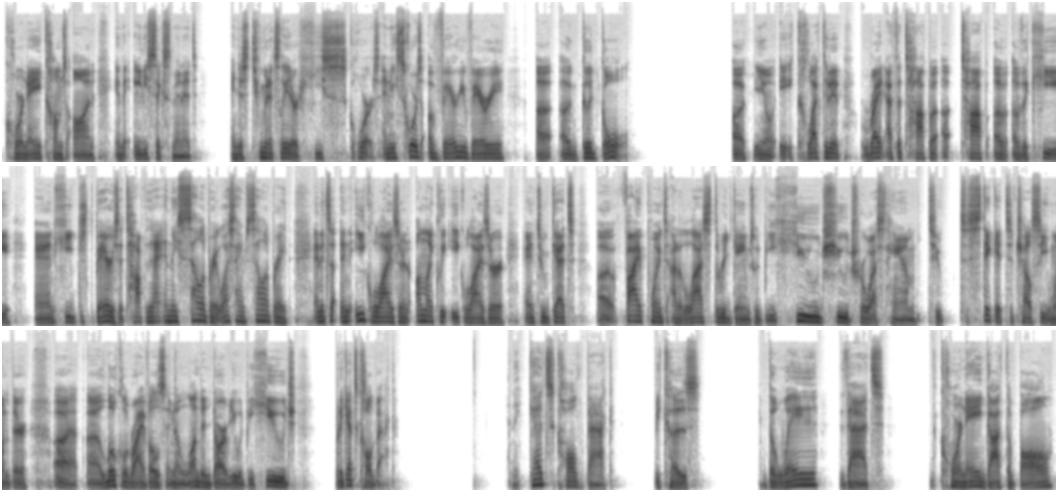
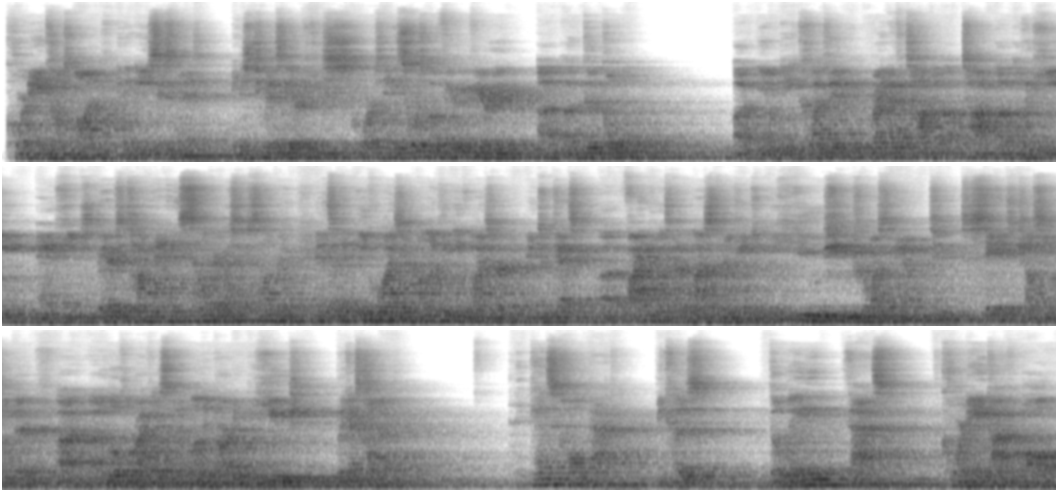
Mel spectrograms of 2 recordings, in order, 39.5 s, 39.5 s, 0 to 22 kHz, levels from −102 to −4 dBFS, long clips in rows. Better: first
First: none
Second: off-mic speech; far // room echo; strong; dies away in 3 s

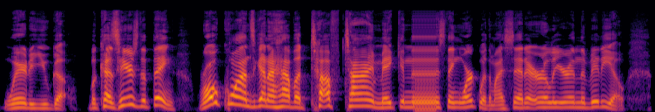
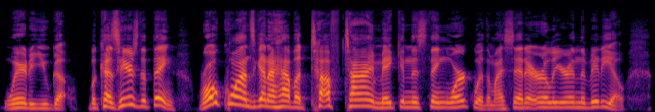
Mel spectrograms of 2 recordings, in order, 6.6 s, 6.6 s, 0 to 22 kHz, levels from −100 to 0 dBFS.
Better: second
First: audio freezing; at 4 s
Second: none

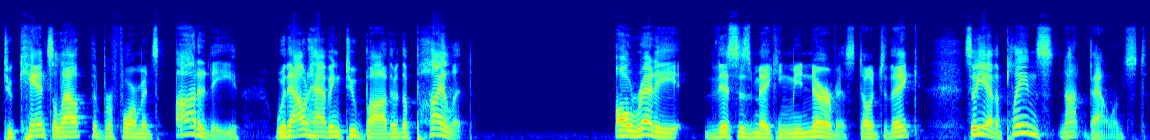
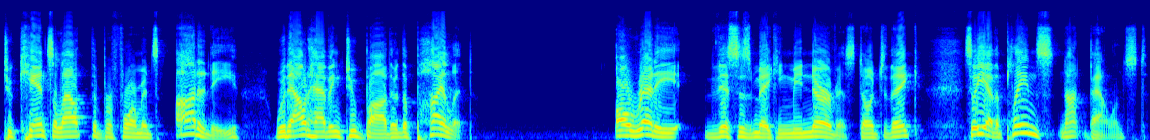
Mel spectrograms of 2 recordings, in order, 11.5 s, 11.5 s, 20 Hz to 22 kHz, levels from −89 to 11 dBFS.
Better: first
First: none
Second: distortion; slight; 10 dB below the speech

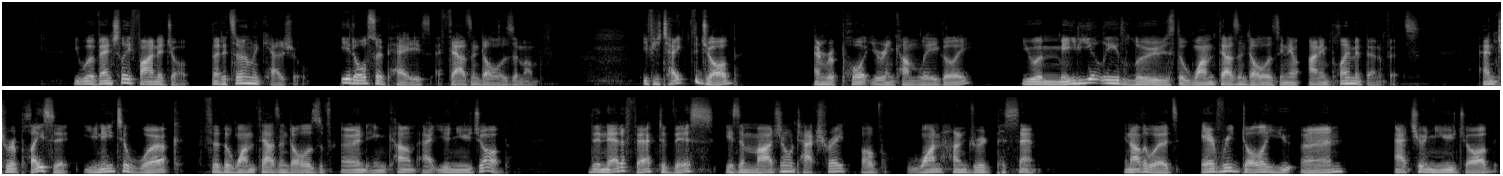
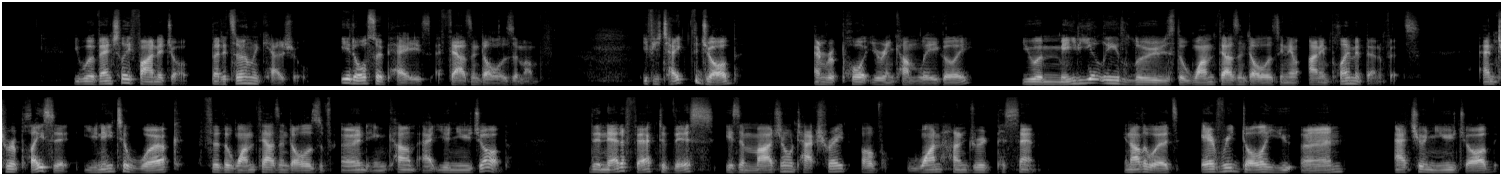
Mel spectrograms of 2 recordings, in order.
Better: first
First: none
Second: thin; somewhat; fading below 400 Hz

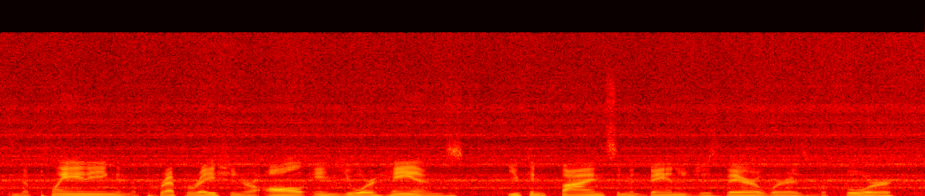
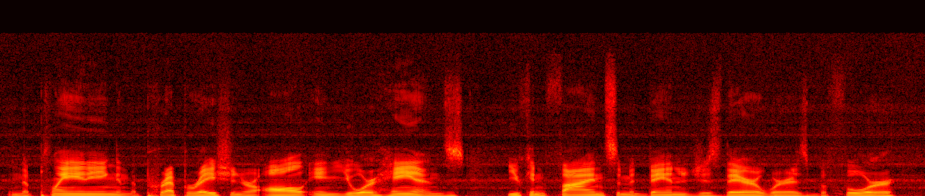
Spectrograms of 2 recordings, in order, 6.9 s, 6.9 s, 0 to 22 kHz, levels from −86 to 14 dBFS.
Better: second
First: hiss; loud; throughout; 8 dB below the speech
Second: hiss; faint; throughout; 25 dB below the speech

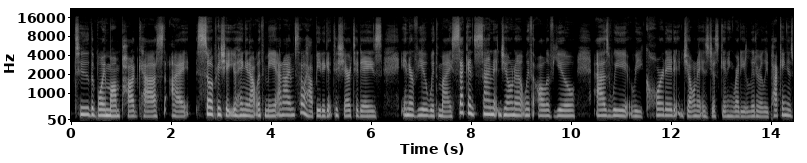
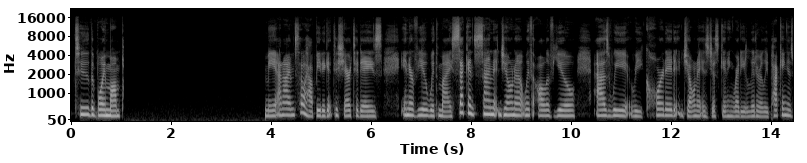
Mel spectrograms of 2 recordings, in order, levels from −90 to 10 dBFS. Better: first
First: none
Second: audio cutting out; at 1 s for 3 s

